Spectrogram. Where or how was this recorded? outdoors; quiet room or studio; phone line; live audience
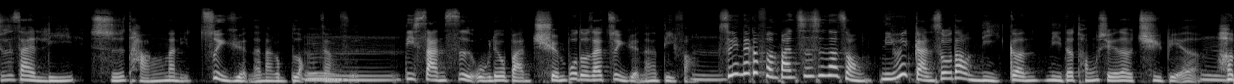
quiet room or studio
